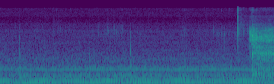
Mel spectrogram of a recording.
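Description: Quiet, steady low hum with a faint thin whine above it. A breath and the start of a spoken word come near the end.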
